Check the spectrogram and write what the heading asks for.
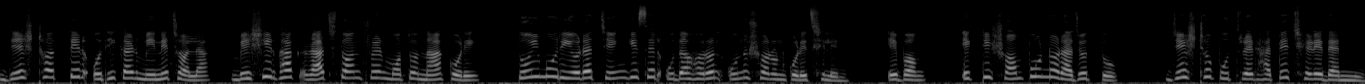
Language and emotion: Bengali, neutral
